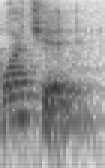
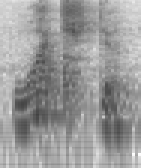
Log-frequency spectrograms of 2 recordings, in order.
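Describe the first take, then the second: First: The ending is an extra 'id' syllable. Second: The ending is a single T sound. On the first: The speaker calls it wrong. "not watched" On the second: The speaker calls it right. "we pronounce it watched"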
